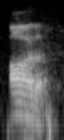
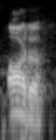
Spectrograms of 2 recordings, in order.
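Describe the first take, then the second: Both takes have the same delivery.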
